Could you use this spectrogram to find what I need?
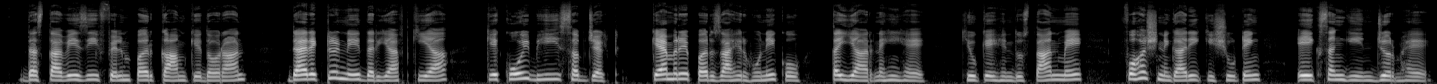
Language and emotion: Urdu, neutral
